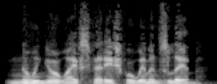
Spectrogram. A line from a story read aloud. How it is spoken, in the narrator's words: the stranger said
